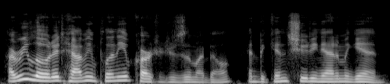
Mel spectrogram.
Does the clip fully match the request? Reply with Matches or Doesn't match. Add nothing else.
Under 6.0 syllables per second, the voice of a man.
Doesn't match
